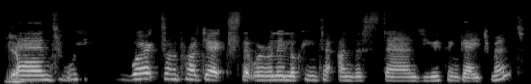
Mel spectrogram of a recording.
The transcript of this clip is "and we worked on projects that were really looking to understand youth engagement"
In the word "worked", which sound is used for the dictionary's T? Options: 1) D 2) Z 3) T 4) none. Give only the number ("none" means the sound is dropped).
3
